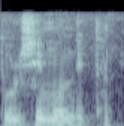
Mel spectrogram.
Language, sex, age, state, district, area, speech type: Bengali, male, 45-60, West Bengal, Birbhum, urban, spontaneous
